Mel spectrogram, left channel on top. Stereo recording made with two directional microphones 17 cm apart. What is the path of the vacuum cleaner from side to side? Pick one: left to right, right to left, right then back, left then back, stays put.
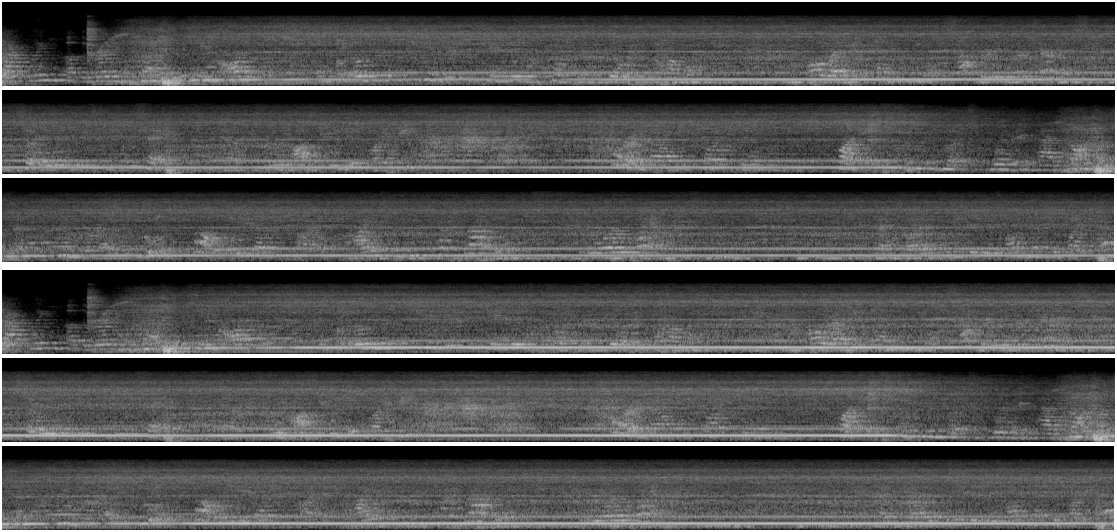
left to right.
